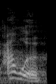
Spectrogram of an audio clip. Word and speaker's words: hour: why is the word hour spelled with an H why is there an H the silent h nobody has ever said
